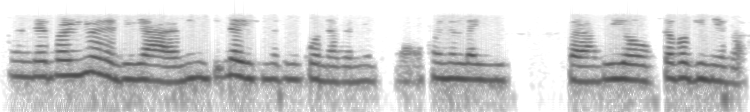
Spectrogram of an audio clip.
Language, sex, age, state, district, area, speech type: Manipuri, female, 30-45, Manipur, Imphal East, rural, conversation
